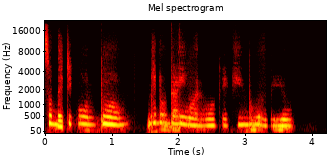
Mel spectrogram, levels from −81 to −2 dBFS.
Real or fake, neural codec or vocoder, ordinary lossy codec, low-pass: fake; codec, 44.1 kHz, 0.9 kbps, DAC; none; none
